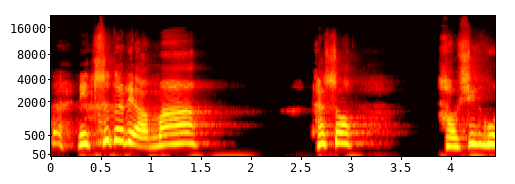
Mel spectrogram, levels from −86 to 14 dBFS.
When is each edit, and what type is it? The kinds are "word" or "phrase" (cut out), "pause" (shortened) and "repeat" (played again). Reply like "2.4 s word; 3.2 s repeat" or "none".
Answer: none

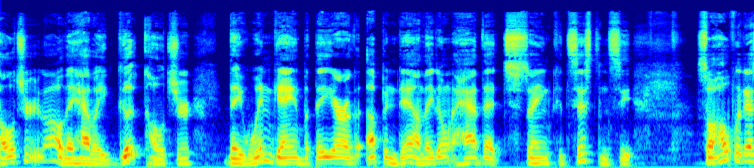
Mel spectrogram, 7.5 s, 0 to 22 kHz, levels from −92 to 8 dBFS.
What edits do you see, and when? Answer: none

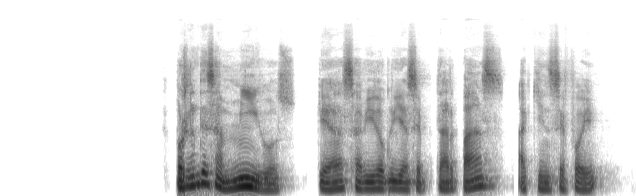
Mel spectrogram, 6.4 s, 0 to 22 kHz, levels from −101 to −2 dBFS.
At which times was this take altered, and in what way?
1.8 s word; 3.1 s pause; 3.9 s word; 4.6 s word; 5.1 s pause

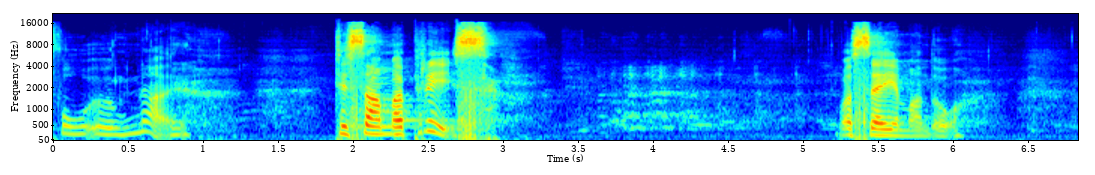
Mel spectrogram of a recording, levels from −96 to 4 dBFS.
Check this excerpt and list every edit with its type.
none

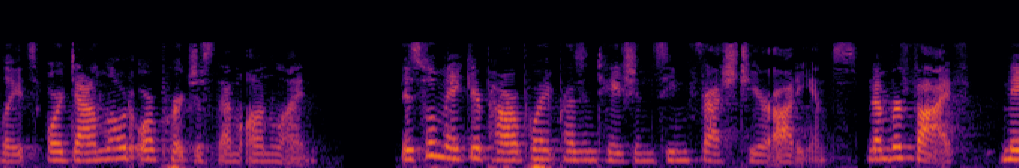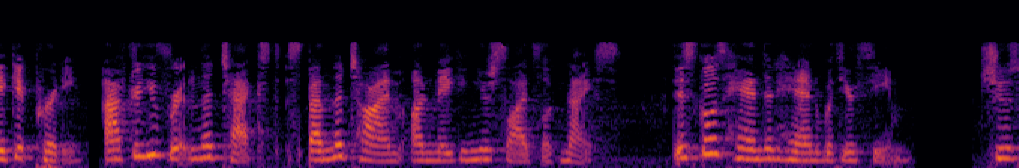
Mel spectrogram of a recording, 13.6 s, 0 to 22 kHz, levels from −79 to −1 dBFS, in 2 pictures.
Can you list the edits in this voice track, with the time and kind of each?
5.7 s pause; 7.4 s pause

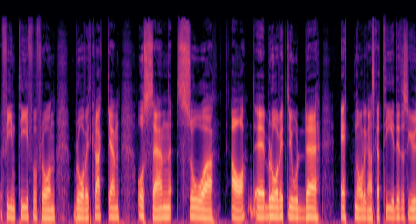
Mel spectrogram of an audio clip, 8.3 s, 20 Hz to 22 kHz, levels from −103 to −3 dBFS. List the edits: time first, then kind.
none

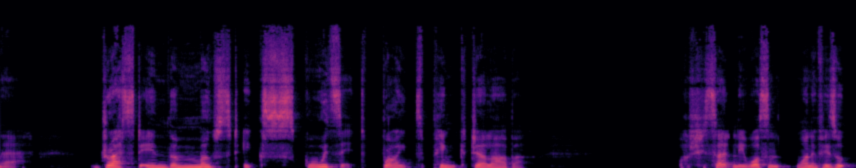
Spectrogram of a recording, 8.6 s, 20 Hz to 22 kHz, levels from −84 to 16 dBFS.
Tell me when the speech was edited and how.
none

